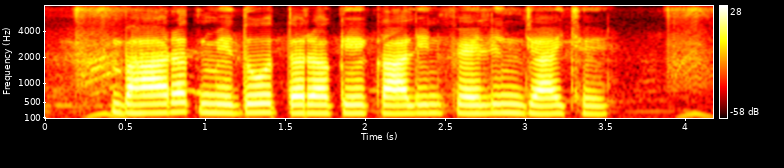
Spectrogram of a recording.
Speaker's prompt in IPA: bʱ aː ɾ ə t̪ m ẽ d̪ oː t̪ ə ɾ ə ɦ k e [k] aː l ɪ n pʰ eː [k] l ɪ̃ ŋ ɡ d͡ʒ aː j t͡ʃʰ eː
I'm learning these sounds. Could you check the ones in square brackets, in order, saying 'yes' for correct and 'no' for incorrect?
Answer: yes, no

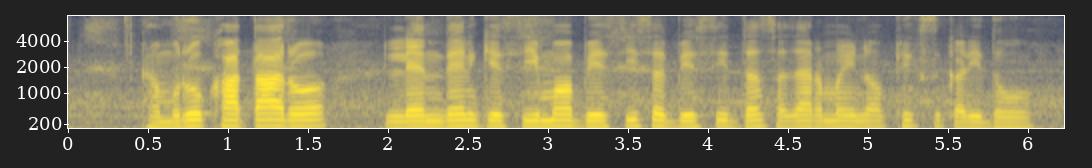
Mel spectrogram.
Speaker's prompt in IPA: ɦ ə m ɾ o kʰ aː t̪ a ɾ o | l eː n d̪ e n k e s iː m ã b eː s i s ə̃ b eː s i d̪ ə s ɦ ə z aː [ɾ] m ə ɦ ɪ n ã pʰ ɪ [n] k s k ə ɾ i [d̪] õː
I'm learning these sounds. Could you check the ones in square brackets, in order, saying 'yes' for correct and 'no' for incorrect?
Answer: yes, no, yes

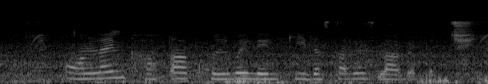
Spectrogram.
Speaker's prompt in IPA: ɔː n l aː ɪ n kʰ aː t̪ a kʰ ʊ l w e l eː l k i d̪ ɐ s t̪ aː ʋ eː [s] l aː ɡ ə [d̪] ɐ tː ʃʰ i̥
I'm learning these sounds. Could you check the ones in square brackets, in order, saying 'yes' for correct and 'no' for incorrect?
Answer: no, no

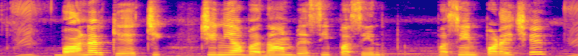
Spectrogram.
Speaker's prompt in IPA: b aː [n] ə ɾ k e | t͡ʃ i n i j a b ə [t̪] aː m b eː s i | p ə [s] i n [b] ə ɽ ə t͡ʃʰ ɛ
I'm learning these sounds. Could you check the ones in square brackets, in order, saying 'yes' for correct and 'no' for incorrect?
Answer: yes, no, yes, no

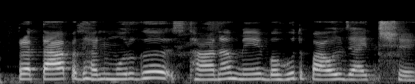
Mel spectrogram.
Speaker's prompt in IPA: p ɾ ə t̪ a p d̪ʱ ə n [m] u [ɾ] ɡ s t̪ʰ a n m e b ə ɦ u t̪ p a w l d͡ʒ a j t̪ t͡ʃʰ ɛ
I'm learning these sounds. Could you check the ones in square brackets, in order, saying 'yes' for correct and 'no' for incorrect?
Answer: yes, yes

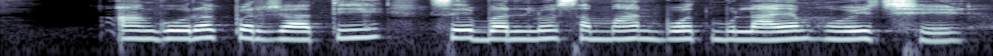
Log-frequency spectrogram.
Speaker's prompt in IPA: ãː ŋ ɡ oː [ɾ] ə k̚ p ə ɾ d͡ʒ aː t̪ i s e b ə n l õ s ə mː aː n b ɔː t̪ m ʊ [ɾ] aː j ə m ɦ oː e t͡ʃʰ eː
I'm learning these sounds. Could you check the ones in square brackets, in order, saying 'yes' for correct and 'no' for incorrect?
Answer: yes, no

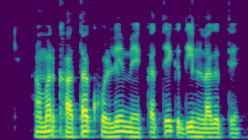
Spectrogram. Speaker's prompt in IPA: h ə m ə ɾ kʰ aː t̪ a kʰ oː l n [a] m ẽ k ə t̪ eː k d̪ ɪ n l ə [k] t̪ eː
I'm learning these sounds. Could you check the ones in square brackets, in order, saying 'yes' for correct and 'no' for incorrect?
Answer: no, no

